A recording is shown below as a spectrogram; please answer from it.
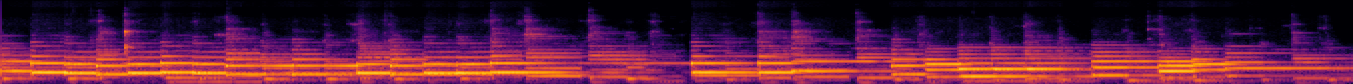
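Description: Computer playback of a jazz-style lead sheet, a melody over chords with a bass line, composed with FlowComposer and played with a plucked, guitar-like instrument sound. The notes are short and fade after each pluck, and the phrase dips in loudness about halfway through.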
